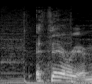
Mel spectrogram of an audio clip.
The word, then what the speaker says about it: Ethereum: 64 million in is it Athenium? How do you say it? It is Athenium, right? Or something like that. It literally comes down to usage, and Doge will soon be there. Ethereum, yeah.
